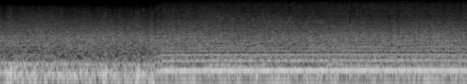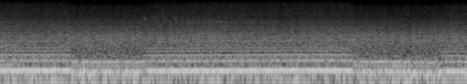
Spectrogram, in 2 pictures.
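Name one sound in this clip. A car engine drones steadily, rising and falling as gears change.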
